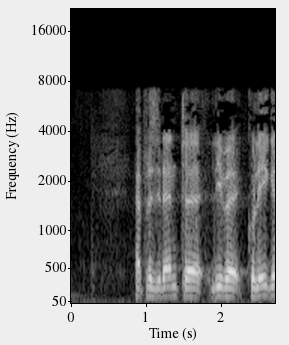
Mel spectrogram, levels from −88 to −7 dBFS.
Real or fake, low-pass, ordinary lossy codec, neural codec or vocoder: real; 7.2 kHz; none; none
